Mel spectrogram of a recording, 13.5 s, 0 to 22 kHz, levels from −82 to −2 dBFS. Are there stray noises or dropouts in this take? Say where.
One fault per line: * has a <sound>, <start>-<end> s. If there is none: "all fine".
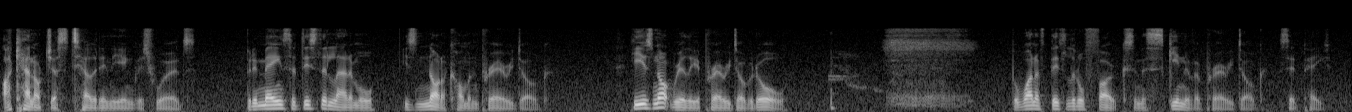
* has a sniff, 8.3-9.8 s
